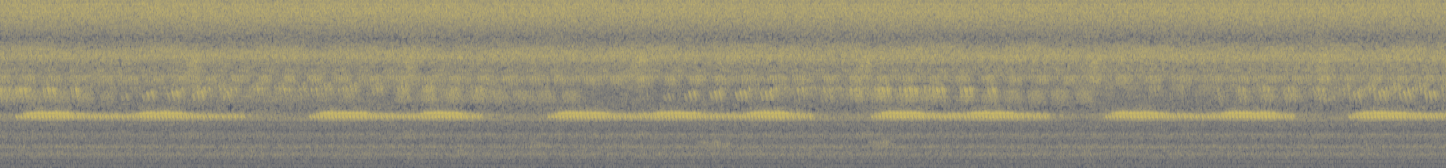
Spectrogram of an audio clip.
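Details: Crickets singing at night: around ten even, rhythmic bursts of high, ringing trills, each lasting about a second, over an unbroken shrill background drone of other insects.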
